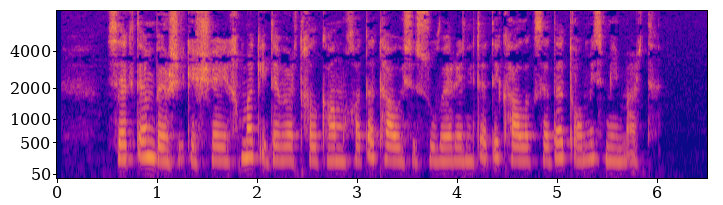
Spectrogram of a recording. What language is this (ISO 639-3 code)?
kat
